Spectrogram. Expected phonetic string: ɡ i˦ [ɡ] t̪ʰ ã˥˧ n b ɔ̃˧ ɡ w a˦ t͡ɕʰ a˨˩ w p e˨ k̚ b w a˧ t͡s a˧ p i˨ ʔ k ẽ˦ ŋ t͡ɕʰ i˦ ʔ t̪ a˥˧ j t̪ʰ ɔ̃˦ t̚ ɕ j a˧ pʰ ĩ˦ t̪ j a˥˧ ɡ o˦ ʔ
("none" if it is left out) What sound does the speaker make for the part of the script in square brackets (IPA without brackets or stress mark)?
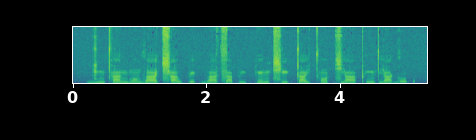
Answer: ŋ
